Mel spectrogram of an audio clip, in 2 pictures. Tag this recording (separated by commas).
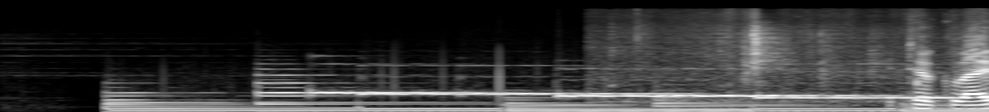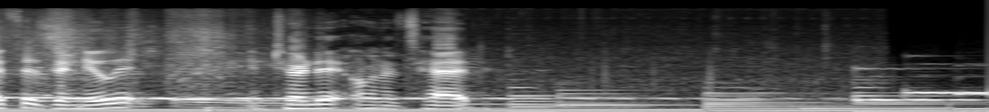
Speech, Music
